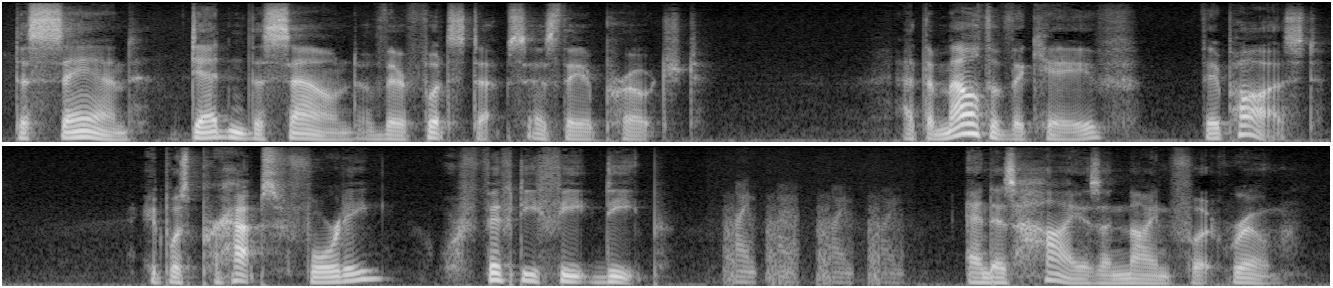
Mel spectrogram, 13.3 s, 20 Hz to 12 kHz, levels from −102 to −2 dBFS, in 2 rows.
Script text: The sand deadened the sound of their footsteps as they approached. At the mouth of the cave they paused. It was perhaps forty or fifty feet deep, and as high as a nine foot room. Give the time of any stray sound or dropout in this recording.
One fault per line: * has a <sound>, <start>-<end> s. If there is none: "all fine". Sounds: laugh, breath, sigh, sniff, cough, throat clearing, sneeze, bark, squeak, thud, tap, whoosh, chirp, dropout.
* has a laugh, 10.2-11.2 s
